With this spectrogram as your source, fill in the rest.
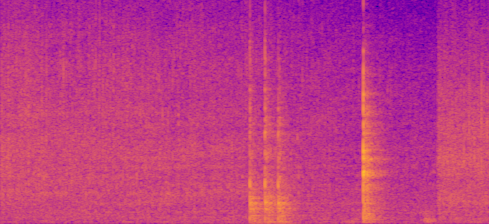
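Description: Arbi masala curry simmers quietly in a pan as a low, even sizzle, broken by a few brief stirring scrapes and one sharp clank of a spoon.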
